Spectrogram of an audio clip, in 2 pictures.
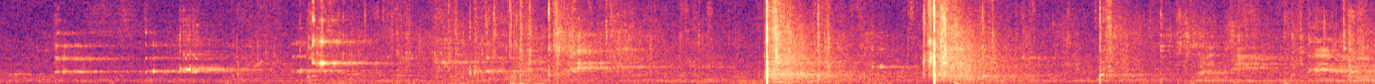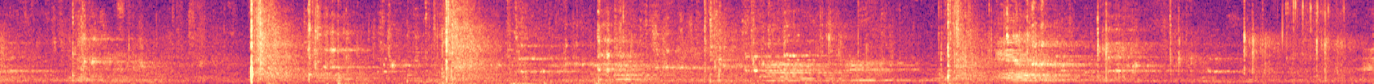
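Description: Badminton rally: rackets striking a shuttlecock with short sharp cracks, about half a dozen hits at irregular intervals, the two loudest about a second apart near the middle.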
